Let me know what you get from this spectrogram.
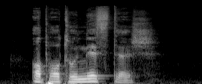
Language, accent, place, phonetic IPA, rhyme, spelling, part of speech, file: German, Germany, Berlin, [ˌɔpɔʁtuˈnɪstɪʃ], -ɪstɪʃ, opportunistisch, adjective, De-opportunistisch.ogg
- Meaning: opportunistic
